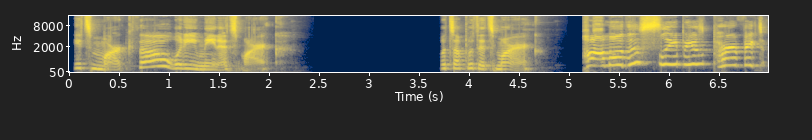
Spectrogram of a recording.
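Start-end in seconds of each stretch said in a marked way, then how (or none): 5.1-7.0 delighted squeal. Real, not acted. Delighted reading of viewer's Pokemon.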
